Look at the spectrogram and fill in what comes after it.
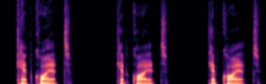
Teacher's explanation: We often drop this first T.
